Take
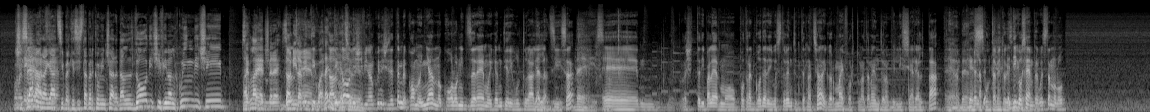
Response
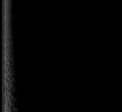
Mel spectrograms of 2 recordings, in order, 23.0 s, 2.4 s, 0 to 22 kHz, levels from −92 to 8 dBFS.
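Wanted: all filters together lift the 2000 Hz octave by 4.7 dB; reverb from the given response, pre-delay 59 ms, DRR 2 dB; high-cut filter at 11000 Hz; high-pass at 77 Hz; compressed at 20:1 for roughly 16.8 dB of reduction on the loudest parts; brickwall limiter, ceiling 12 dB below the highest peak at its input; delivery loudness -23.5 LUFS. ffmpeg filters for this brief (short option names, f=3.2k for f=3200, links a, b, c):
-filter_complex "[0:a]highpass=77,lowpass=11k,equalizer=f=2k:t=o:g=6,acompressor=threshold=-27dB:ratio=20,alimiter=level_in=1.5dB:limit=-24dB:level=0:latency=1,volume=-1.5dB,asplit=2[a][b];[1:a]atrim=start_sample=2205,adelay=59[c];[b][c]afir=irnorm=-1:irlink=0,volume=-0.5dB[d];[a][d]amix=inputs=2:normalize=0,volume=9.5dB"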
